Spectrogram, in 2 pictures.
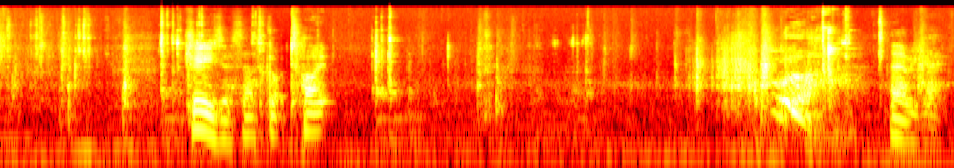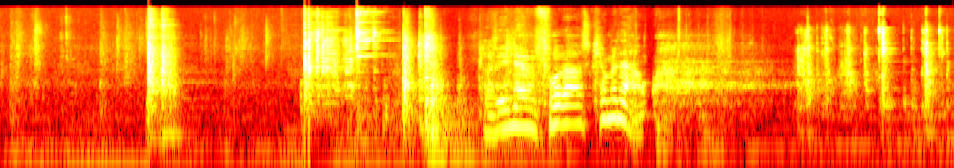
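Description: A chuck key clicks and ratchets in a drill chuck.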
